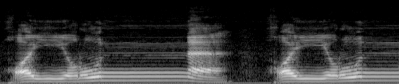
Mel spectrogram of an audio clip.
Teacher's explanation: Na dua harakat mat tabi'i.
